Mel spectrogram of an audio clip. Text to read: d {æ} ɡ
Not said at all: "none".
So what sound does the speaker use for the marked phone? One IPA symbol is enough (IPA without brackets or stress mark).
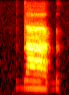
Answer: a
